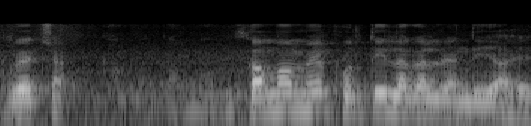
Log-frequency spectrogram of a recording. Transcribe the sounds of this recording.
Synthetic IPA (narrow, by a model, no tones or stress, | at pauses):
ʋɪt͡ɕ | kɐmə̆mẽpʰʊlt̪ilɐɡəlɾẽːnd̪iaːɦeː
